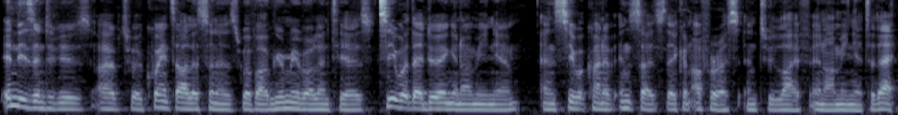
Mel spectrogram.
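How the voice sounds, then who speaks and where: A young man hosts a radio interview in a low, mellow voice. His delivery stays even and flat, polite and measured, with quiet affirming murmurs as his guest talks.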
